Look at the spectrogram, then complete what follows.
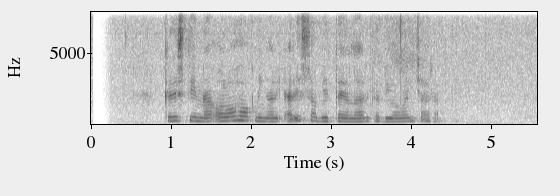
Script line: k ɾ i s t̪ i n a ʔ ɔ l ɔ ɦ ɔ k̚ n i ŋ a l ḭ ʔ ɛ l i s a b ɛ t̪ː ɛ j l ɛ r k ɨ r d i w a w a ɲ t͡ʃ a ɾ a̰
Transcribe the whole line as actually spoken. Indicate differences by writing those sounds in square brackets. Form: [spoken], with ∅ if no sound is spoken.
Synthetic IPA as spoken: k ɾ i s t̪ i n a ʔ ɔ l ɔ ɦ ɔ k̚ n i ŋ a l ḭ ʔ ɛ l i s a b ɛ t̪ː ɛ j l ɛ r k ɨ r d i w a w a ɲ t͡ʃ a ɾ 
